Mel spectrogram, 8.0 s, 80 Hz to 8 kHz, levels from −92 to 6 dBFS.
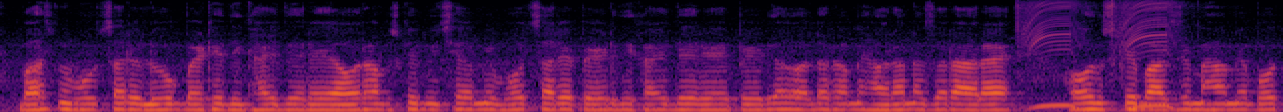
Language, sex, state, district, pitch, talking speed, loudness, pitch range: Hindi, male, Goa, North and South Goa, 150 Hz, 285 wpm, -34 LUFS, 145-155 Hz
